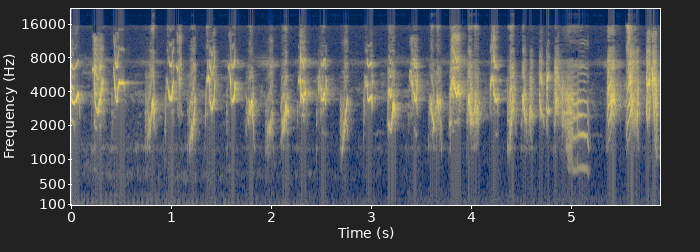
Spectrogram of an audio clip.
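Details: Young long-tailed shrike learning to sing; rapid run of high, scratchy chirps and short twittering notes, with a buzzy downslurred note near the end, over faint low hum.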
